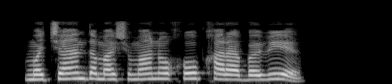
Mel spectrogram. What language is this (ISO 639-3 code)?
pus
